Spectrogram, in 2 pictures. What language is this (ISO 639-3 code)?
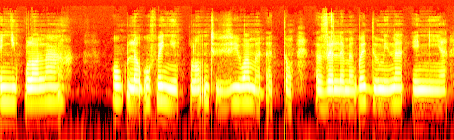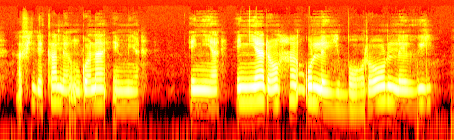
ewe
